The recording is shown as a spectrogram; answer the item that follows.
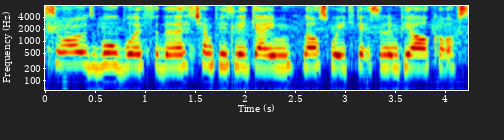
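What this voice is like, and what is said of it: British accent. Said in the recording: “the British accent”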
